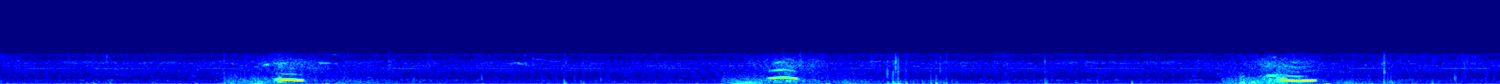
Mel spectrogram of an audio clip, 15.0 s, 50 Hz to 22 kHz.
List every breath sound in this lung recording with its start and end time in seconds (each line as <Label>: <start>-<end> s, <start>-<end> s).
Inhalation: 2.15-3.31 s, 7.21-8.29 s, 12.23-13.31 s
Wheeze: 2.65-3.11 s, 7.63-8.09 s, 12.59-13.31 s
